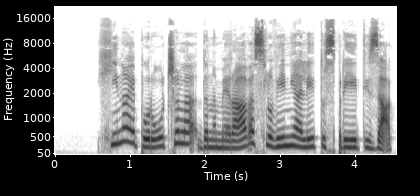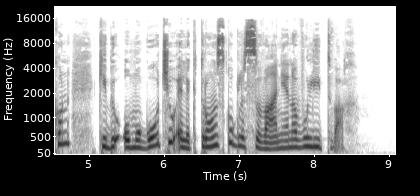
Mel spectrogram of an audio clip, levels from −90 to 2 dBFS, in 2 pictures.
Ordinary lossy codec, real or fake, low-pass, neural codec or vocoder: MP3, 64 kbps; real; 19.8 kHz; none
